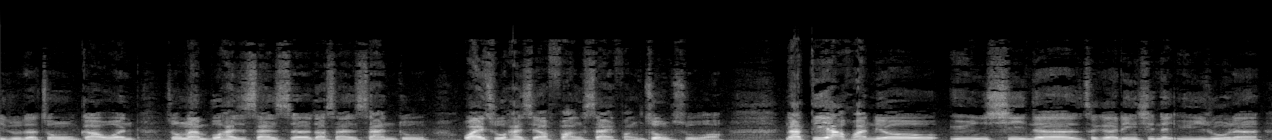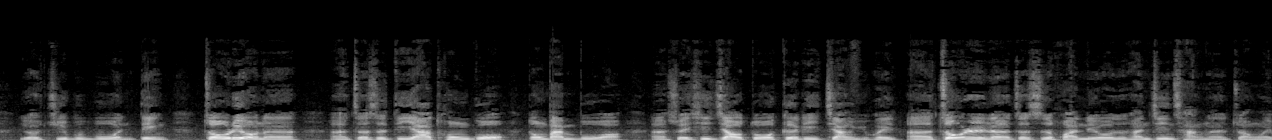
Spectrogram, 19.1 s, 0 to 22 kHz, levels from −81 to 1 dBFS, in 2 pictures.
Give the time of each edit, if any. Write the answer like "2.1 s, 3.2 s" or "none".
16.3 s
